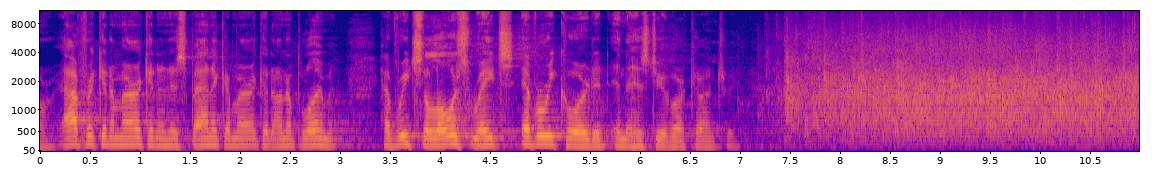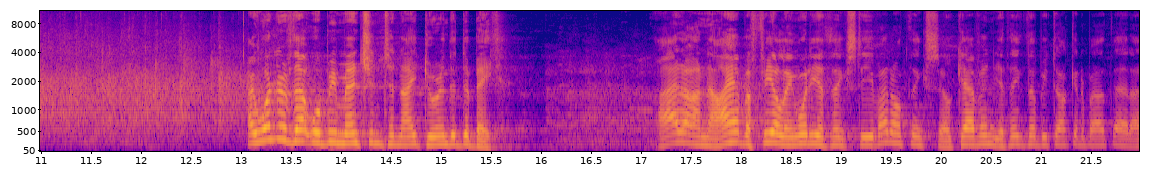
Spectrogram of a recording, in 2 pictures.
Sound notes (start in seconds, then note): 7.1 applause; 15.8 laughter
